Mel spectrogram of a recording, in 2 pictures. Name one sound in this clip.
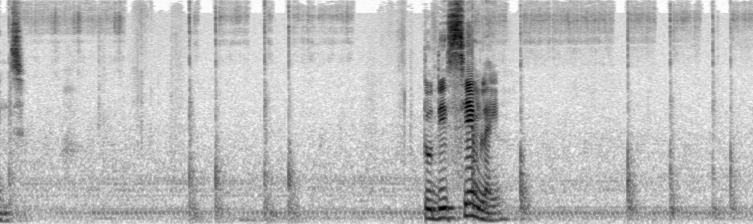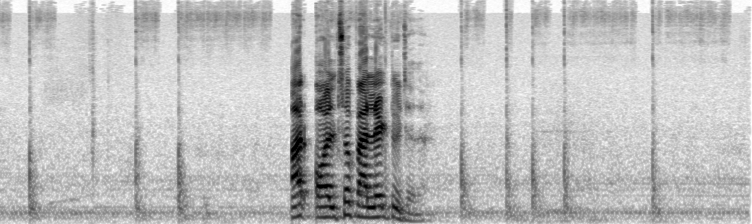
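A marker taps and squeaks on a board.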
